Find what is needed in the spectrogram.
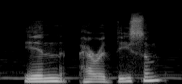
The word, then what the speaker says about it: In Paradisum: It's called In Paradisum.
